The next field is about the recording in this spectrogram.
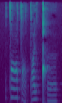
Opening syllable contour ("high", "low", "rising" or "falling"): high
